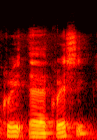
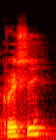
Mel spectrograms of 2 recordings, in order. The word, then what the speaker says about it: Crécy: Of course a cannon, which was first used at the Battle of Crécy. Not crazy, but Crécy. Crécy. I think you pronounce it. I don't know.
